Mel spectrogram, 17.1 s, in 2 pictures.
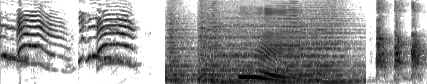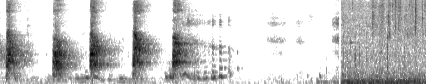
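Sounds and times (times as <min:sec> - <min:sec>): music: 0:03.3 - 0:07.4
small dog barking: 0:07.5 - 0:12.3.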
